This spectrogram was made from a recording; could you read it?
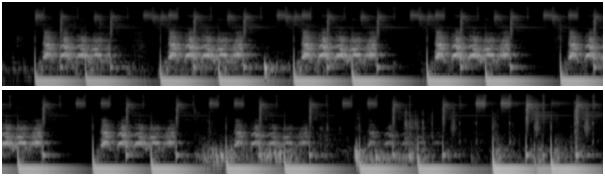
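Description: A dog named Bob at a granny's house barks loudly, letting out a long series of repeated barks in a steady rhythm, roughly one every second or two, with no one talking.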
